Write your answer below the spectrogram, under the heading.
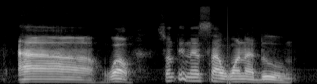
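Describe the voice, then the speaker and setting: With a Dominican accent, a man speaks at a medium pitch in a bright, sharp tone, using ordinary pitch variation. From Dominican Republic. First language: Spanish. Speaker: livestream vlogger. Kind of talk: casual livestream chat reading viewer comments. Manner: halting, many fillers and restarts.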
